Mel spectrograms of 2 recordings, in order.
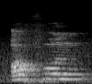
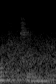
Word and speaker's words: often: A number of individuals often debate that Sir, is that word often or often? there's the T silence in English. Often. No, the T silence. Often.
